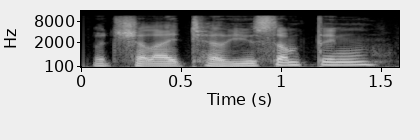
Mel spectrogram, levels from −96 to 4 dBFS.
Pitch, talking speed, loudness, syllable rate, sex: 155 Hz, 225 wpm, -16 LUFS, 5.6 syllables/s, female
